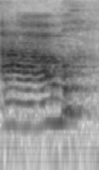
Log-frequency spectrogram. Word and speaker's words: Ab: In Kemetic terms, it is known as Ab or Ob, which is spelled A-B or O-B.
